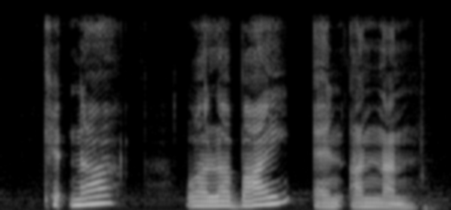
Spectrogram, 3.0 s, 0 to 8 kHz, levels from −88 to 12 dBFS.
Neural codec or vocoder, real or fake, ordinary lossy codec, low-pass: none; real; none; 7.2 kHz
